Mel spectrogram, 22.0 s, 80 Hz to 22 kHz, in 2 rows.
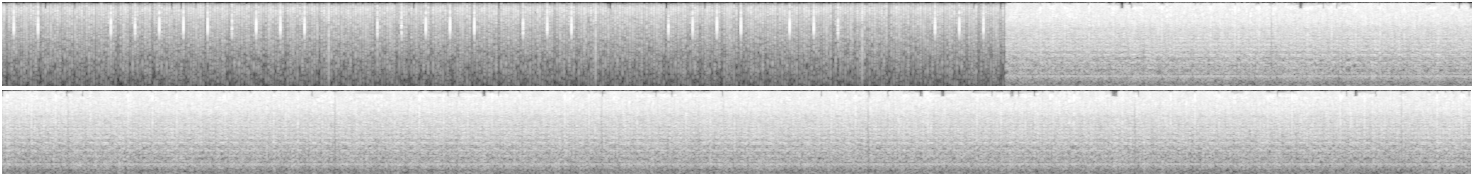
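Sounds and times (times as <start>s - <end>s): ratchet-like clicks: 0.0s - 7.6s
static hiss: 0.0s - 22.0s
faint hum: 7.6s - 22.0s.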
